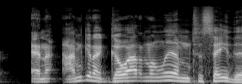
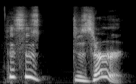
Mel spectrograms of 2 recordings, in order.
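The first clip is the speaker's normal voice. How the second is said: disbelieving outrage; 13 semitones higher than usual. Real, not acted. Outraged by dessert pancakes.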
